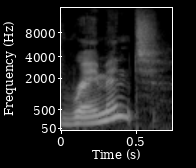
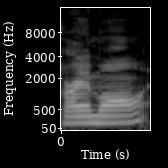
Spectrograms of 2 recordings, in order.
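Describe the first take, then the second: First: The word is pronounced in a plain English way. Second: The word is pronounced in a showy French way. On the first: The speaker calls it right. "I think it's raiment" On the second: The speaker calls it wrong. "go super pretentious in French and be like raiment"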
